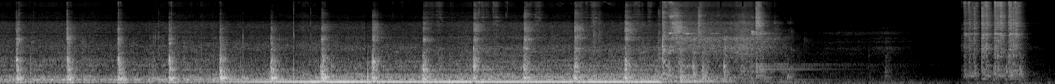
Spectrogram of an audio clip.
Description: Whirlpool LSB6400KQ1 washer (with cover off) has a knocking sound in low spin or high spin speeds. The lid switch is bypassed for this test. This turned out to be a bad transmission.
